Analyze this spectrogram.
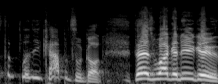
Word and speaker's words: Ouagadougou: There's Ouagadougou. The capital is spelled with an O, not a W. Because, French. That's Ouagadougou.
